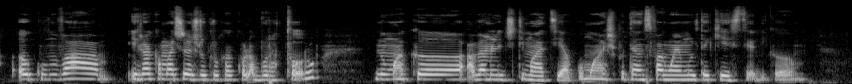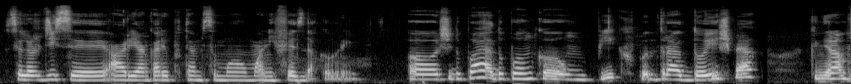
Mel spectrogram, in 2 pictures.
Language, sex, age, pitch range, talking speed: Romanian, female, 20-39, 200-240 Hz, 155 wpm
